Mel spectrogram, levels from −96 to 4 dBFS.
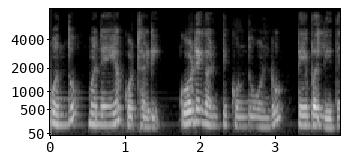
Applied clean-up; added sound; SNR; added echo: neural mask model DeepFilterNet 3.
